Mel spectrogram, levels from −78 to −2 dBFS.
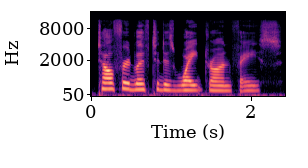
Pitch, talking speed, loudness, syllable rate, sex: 190 Hz, 150 wpm, -20 LUFS, 3.9 syllables/s, female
